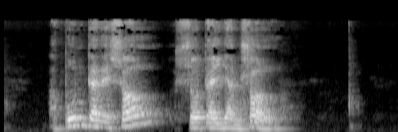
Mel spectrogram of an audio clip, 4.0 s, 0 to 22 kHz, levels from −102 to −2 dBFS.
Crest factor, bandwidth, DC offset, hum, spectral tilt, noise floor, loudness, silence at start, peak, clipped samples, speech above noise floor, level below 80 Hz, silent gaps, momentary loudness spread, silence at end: 18 dB; 12 kHz; under 0.1%; none; -3.5 dB/octave; -77 dBFS; -21 LUFS; 0.5 s; -4 dBFS; under 0.1%; 56 dB; -68 dBFS; none; 13 LU; 1.15 s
